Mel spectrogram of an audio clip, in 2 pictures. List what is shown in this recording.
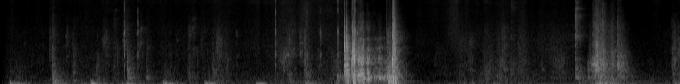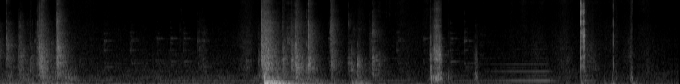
footsteps, window, phone ringing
